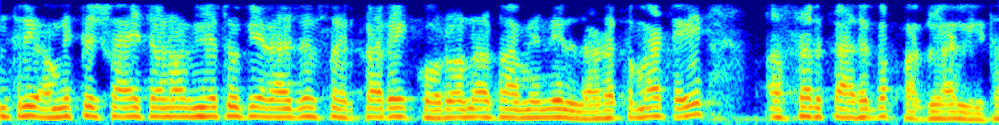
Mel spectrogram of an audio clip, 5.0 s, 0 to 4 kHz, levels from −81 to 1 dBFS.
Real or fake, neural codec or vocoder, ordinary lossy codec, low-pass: fake; codec, 16 kHz, 4 kbps, FreqCodec, smaller model; none; 3.6 kHz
